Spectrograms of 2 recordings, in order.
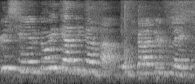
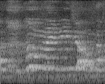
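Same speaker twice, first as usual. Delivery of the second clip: higher, whimpering little rabbit; pleading rabbit; 6 semitones higher than usual. Acted. Little rabbit refuses to go to the lion, pleading. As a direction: beg to be spared, half crying.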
